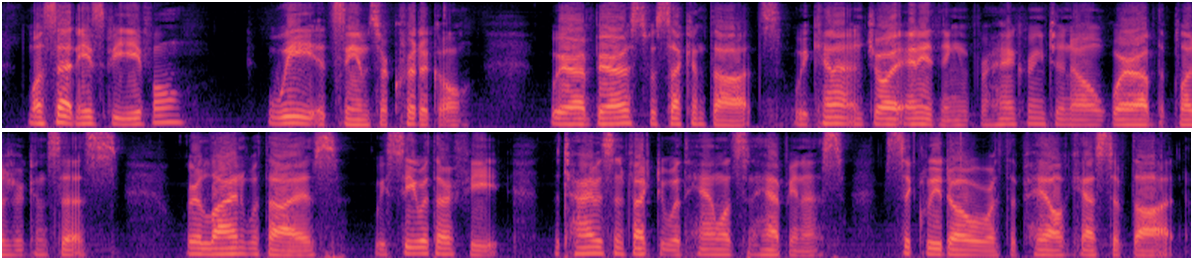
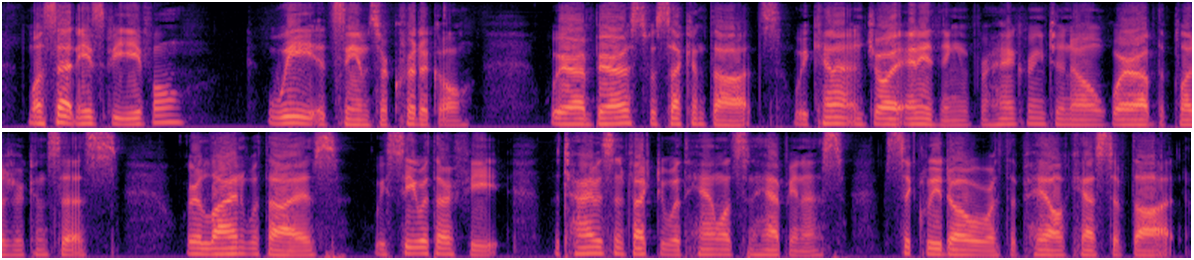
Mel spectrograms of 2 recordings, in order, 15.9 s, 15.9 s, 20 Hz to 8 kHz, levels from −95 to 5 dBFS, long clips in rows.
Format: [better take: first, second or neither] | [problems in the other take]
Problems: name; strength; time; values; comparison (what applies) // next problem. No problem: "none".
second | noise reduction (neural separator model SepFormer DNS4)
